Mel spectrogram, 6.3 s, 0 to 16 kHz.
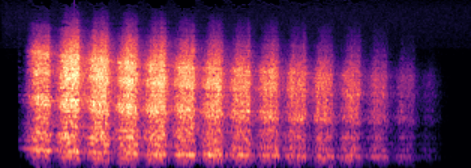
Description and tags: UFO Slowdown
A UFO slows down... A Sci-Fi sound effect. Perfect for app games and film design. Sony PCM-M10 recorder, Sonar X1 software.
